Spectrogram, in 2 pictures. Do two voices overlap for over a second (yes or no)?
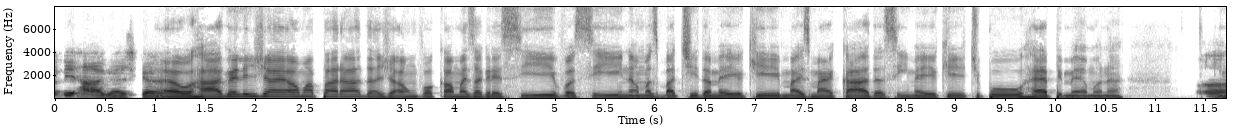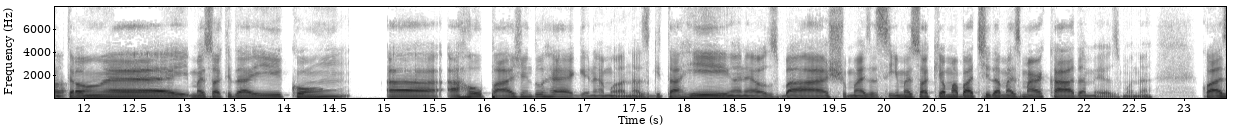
no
